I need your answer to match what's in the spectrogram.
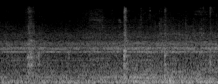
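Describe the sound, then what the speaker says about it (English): A train rumbles through a station with a steady low roar and faint rhythmic clicking throughout, with no voices. "We're in the train station"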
